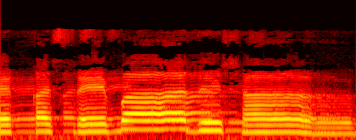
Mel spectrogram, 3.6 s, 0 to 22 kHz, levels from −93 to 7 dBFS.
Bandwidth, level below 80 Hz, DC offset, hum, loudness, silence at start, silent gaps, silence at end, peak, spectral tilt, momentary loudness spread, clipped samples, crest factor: 10 kHz; -54 dBFS; under 0.1%; none; -23 LUFS; 0 s; none; 0 s; -10 dBFS; -7 dB/octave; 7 LU; under 0.1%; 12 dB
